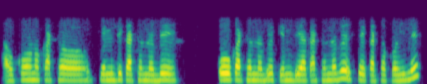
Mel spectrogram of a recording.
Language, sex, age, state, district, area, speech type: Odia, female, 60+, Odisha, Sundergarh, rural, conversation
